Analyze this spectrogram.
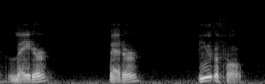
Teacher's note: the medial t becomes a soft d all right it's not a complete d but it goes toward a d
